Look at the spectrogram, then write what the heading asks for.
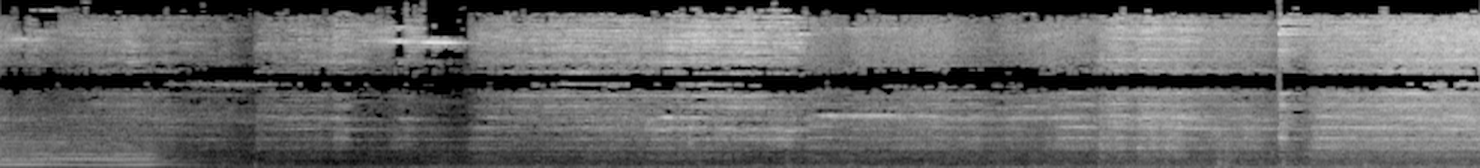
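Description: An Amtrak train's chime horn sounds in a steady chord and stops about a second in, leaving the passenger cars rolling past with low wheel rumble and a high-pitched wheel squeal that grows louder toward the end. A short louder burst comes about three and a half seconds in.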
